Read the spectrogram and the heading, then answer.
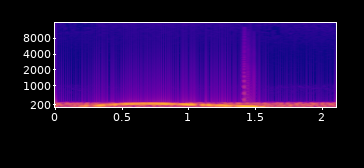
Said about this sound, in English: I think it's the first time I've used DAS to listen to blue whales.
